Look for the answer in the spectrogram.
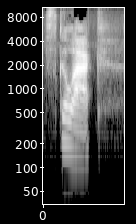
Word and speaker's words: Skilak: Bonnie Rose Ward is the author of Winds of Skilak,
